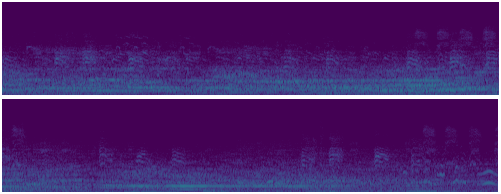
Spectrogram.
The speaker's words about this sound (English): Oh, we got some crows up here picking apart the scarecrow. No, definitely not scared of the scarecrow. Picking them apart. The birds, yeah.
